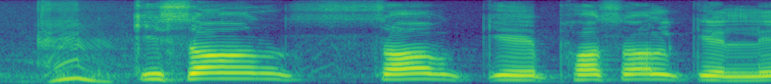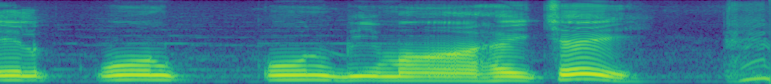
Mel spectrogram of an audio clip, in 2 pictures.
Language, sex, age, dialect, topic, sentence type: Maithili, male, 41-45, Eastern / Thethi, agriculture, question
